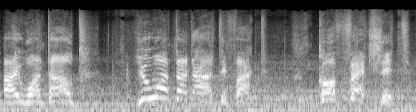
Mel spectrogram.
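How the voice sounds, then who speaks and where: Cornered ex-cultist crime lord, high-pitched, slow menacing rants, ruthless, game cutscene, music behind. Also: male voice, creaky, heavily acted. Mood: frantic, furious. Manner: ranting, menacing, slow delivery. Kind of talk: video game cutscene acting. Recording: music under the voice.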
